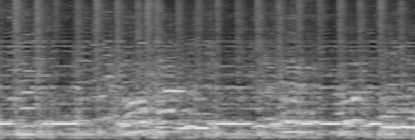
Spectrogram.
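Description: Cretan lyra bowing a syrtos melody over two laoutos strumming a steady rhythmic accompaniment.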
